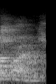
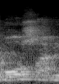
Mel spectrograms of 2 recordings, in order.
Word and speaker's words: Alzheimer's: Alzheimer's.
